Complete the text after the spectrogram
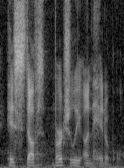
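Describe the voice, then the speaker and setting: A man's voice: mid-range voice, a little fast, fairly bright tone. A man on a sports show panel, putting questions to a guest in casual talk.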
